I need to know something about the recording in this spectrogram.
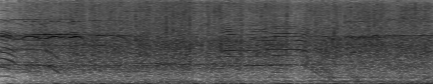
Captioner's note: audience applauds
